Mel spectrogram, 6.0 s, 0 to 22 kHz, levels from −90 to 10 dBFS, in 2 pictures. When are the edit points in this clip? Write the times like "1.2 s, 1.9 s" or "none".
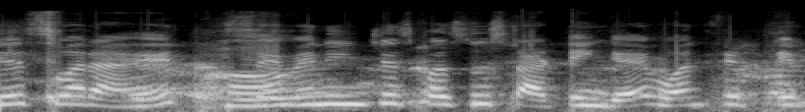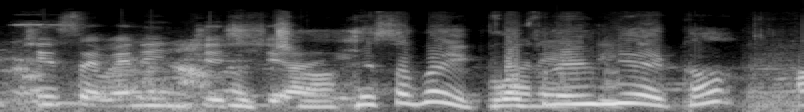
none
